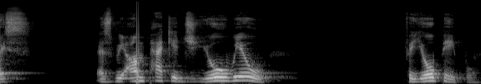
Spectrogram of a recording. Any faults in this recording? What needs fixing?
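Chunks out of order at 1.37 to 1.39 s, right after "as we": one block of about 10.7 ms was written a chunk late and played after the one meant to follow it. Nothing is lost, but the swap creates three hard joins, heard as a brief jumbled stutter.

To prevent it, sequence-number each chunk and have the writer reorder or hold blocks until their predecessor has arrived.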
